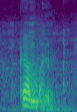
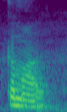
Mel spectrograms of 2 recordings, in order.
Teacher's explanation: ਕਮਲ ਜਦੋਂ ਆਪਾਂ ਉਚਾਰਨ ਕਰਦੇ ਆ ਤਾਂ ਬਹੁਤ ਘੱਟ ਸਮਾਂ ਲੈਂਦਾ ਕਮਾਲ ਦੇ ਵਿੱਚ ਉਚਾਰਨ ਦੇ ਵਿੱਚ ਵੱਧ ਸਮਾਂ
